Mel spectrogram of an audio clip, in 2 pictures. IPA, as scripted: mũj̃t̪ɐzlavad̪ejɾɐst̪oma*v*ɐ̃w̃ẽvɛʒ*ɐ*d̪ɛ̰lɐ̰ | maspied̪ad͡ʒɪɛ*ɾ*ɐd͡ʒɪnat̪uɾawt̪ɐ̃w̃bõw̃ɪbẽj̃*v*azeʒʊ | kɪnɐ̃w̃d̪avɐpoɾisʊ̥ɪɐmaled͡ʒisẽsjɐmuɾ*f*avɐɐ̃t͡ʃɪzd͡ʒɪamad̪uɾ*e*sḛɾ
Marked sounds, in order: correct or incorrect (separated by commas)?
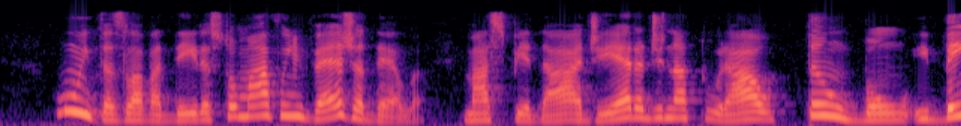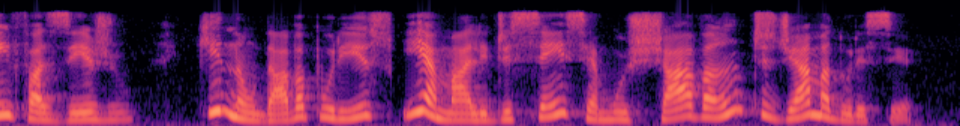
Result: correct, correct, correct, incorrect, incorrect, correct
